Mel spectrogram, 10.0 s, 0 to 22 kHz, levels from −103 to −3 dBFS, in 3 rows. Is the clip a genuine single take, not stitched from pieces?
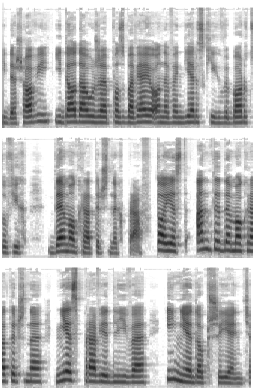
yes; 0 cuts

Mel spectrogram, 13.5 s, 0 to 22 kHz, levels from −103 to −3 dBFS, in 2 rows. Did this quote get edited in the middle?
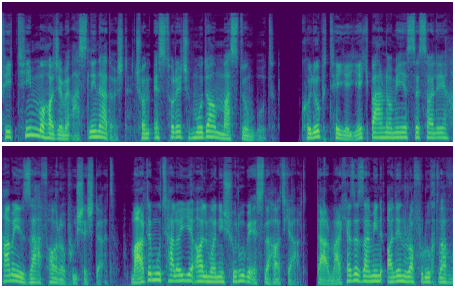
no; 0 cuts

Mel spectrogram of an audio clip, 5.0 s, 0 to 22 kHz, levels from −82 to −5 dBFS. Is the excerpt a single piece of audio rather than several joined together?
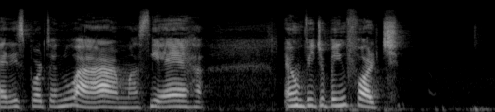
no; 2 cuts; at 1.5 s, 2.8 s

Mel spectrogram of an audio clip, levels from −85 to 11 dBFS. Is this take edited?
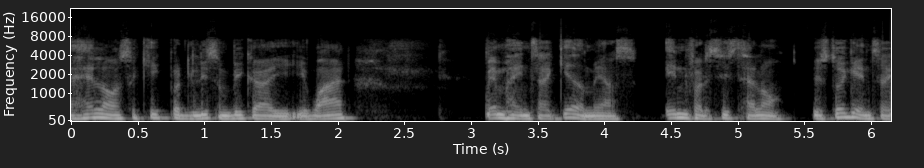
no; 0 cuts

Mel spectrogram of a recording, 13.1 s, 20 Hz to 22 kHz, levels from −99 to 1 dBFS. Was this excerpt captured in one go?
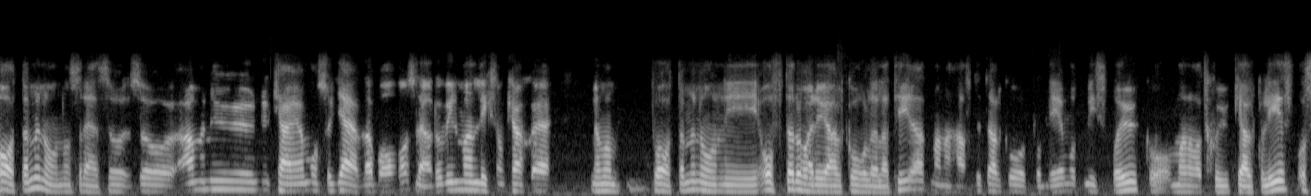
yes; 0 cuts

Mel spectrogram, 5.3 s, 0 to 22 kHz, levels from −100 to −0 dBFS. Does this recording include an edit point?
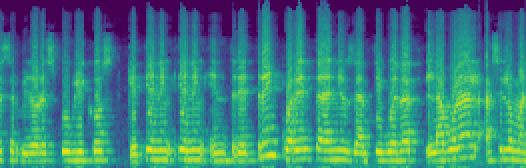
yes; 3 cuts; at 1.2 s, 1.7 s, 2.8 s

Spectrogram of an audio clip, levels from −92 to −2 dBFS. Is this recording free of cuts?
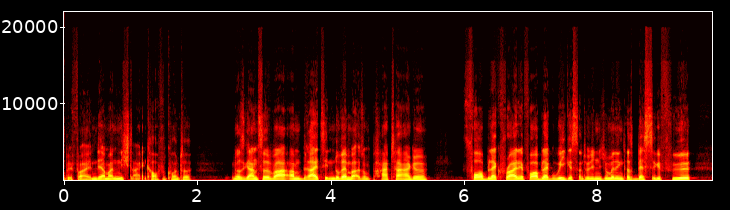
yes; 0 cuts

